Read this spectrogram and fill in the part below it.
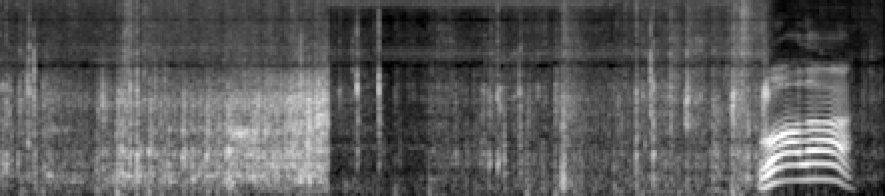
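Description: Bicycle tyres rattle and bump over a rocky trail.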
